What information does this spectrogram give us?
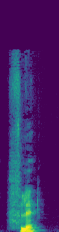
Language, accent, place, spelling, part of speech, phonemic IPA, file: French, France, Lyon, flet, noun, /flɛ/, LL-Q150 (fra)-flet.wav
- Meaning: flounder (fish)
